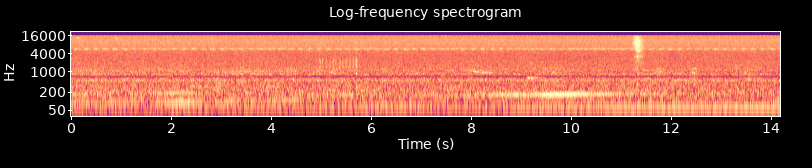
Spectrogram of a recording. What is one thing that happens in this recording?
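A brush softly strokes paint onto canvas.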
